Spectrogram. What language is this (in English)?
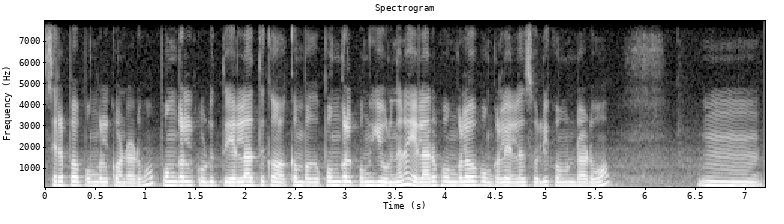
Tamil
